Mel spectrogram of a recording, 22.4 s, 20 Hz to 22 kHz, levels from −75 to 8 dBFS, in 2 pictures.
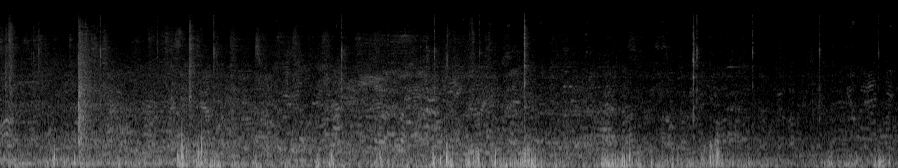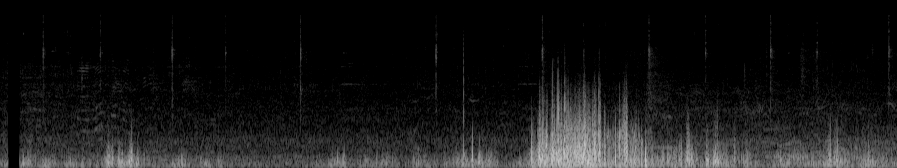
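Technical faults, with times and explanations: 11.32–11.48 s, playback stall: the sound drops out for about 140 ms, likely the player starving for data or its thread getting blocked, then picks back up.
17.02 s, loud pop: one sharp pop sits on top of the sound, roughly 15 dB above it, likely a voltage spike from a switch, static or a driver hiccup.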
